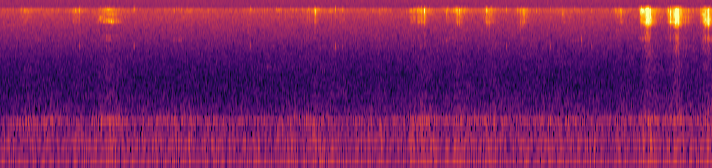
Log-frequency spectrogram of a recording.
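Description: A razor scrapes softly across stubble in short strokes.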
